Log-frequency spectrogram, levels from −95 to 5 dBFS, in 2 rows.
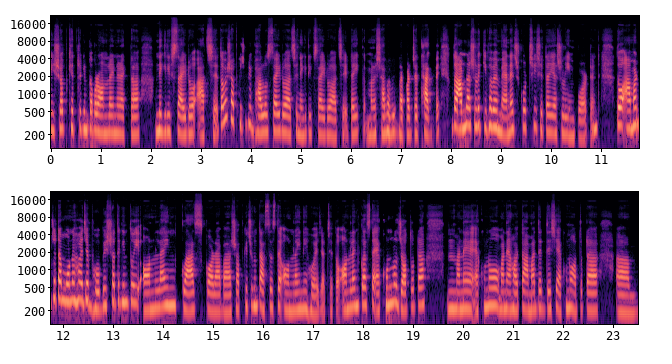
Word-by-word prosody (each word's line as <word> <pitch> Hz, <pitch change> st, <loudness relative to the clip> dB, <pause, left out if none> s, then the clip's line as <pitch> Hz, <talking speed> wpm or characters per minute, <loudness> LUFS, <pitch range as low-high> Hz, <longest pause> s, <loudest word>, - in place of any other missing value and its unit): এইসব 240 Hz, +2 st, 0 dB
ক্ষেত্রে 255 Hz, -1 st, -3 dB
কিন্তু 240 Hz, +1 st, 0 dB
আবার 230 Hz, -1 st, +4 dB
অনলাইনের 210 Hz, 0 st, -2 dB
একটা 205 Hz, 0 st, -2 dB, 0.5 s
নেগেটিভ 220 Hz, -1 st, -1 dB
সাইডও 205 Hz, 0 st, +2 dB, 0.2 s
আছে। 190 Hz, +1 st, -4 dB
তবে 315 Hz, +6 st, +4 dB
সবকিছুরই 305 Hz, -3 st, -2 dB
ভালো 210 Hz, +1 st, +4 dB
সাইডও 225 Hz, -1 st, +1 dB
আছে, 205 Hz, -, -8 dB
নেগেটিভ 200 Hz, +1 st, -8 dB
সাইডও 195 Hz, -1 st, -1 dB
আছে। 180 Hz, -, -13 dB
এটাই 200 Hz, +1 st, -3 dB
ত -, -, -29 dB
মানে 190 Hz, +1 st, -3 dB
স্বাভাবিক 215 Hz, 0 st, -1 dB
ব্যাপার 195 Hz, +1 st, +2 dB
যে 205 Hz, -, 0 dB
থাকবে। 200 Hz, 0 st, +3 dB, 0.3 s
তো -, -, +9 dB
আমরা 270 Hz, +4 st, +5 dB
আসলে 285 Hz, 0 st, 0 dB
কিভাবে 265 Hz, +1 st, +3 dB
ম্যানেজ 225 Hz, +6 st, +1 dB
করছি, 265 Hz, +2 st, -5 dB
সেটাই 225 Hz, -2 st, -2 dB
আসলে 210 Hz, 0 st, -6 dB
ইম্পোর্টেন্ট। 185 Hz, +8 st, -4 dB, 0.4 s
তো -, -, +6 dB, 0.2 s
আমার 280 Hz, +3 st, +6 dB
যেটা 320 Hz, 0 st, +5 dB
মনে 290 Hz, +1 st, +4 dB
হয় 300 Hz, 0 st, +4 dB
যে, 300 Hz, -, +4 dB
ভবিষ্যতে 245 Hz, +6 st, -2 dB
কিন্তু 275 Hz, 0 st, 0 dB
এই -, -, -3 dB, 0.2 s
অনলাইন 230 Hz, +4 st, 0 dB, 0.2 s
ক্লাস 205 Hz, -1 st, +3 dB, 0.2 s
করা, 195 Hz, -2 st, +2 dB
বা 185 Hz, -, +1 dB, 0.2 s
সবকিছু 230 Hz, +4 st, -6 dB
কিন্তু 240 Hz, 0 st, 0 dB
আস্তে, 230 Hz, +3 st, -8 dB
আস্তে 235 Hz, -, -3 dB, 0.2 s
অনলাইনেই 205 Hz, +2 st, -3 dB
হয়ে 180 Hz, -1 st, -4 dB
যাচ্ছে। -, -, -10 dB
তো -, -, -1 dB
অনলাইন 230 Hz, +3 st, 0 dB
ক্লাসটা 250 Hz, 0 st, 0 dB
এখনো 255 Hz, +5 st, 0 dB
যতটা 230 Hz, +5 st, 0 dB, 0.5 s
উম 215 Hz, 0 st, -2 dB
মানে 215 Hz, +1 st, -1 dB, 0.2 s
এখনো 235 Hz, +3 st, -2 dB, 0.2 s
মানে 210 Hz, 0 st, -1 dB
হয়তো 200 Hz, +2 st, -1 dB
আমাদের 210 Hz, +2 st, -3 dB
দেশে 210 Hz, +2 st, -5 dB
এখনো 225 Hz, +3 st, -4 dB
অতটা 205 Hz, 0 st, -3 dB, 0.6 s
আম 185 Hz, -1 st, +1 dB
215 Hz, 175 wpm, -23 LUFS, 200-250 Hz, 0.6 s, তো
